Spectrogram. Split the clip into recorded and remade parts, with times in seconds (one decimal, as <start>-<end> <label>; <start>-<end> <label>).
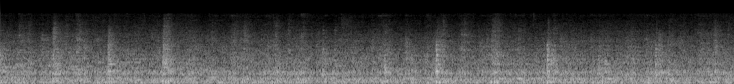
0.0-3.1 remade; 3.1-3.9 recorded; 3.9-7.3 remade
